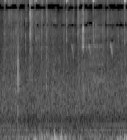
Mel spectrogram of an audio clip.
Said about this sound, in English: Turnout is closed, so we're just taking a little walk with Snoopy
